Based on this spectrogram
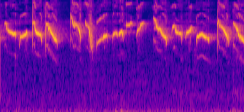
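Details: Male white-eye performing ngalas and nembak song: bright, very high chattering notes, slurred up and down in quick bursts, with two short breaks in an otherwise continuous stream.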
